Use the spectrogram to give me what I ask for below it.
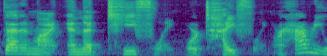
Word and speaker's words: tiefling: I go tief. I'm of the I as an E in German, tiefling. And that's what the Germans would pronounce it. It's not tiefling.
